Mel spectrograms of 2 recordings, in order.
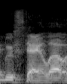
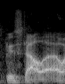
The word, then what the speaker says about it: Bustelo: I'll be like out somewhere, and I'll be like, "Do you have Cafe Bustelo?" And then they'll be they'll be like, "It's Bustelo."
